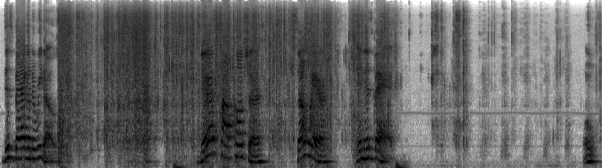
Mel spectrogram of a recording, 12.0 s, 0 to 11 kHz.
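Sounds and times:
plastic chip bag crinkling: 0:01.2 - 0:12.0.

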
